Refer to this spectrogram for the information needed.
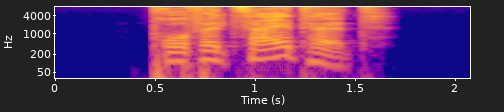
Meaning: inflection of prophezeien: 1. second-person plural preterite 2. second-person plural subjunctive II
- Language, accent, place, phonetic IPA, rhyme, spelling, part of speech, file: German, Germany, Berlin, [pʁofeˈt͡saɪ̯tət], -aɪ̯tət, prophezeitet, verb, De-prophezeitet.ogg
